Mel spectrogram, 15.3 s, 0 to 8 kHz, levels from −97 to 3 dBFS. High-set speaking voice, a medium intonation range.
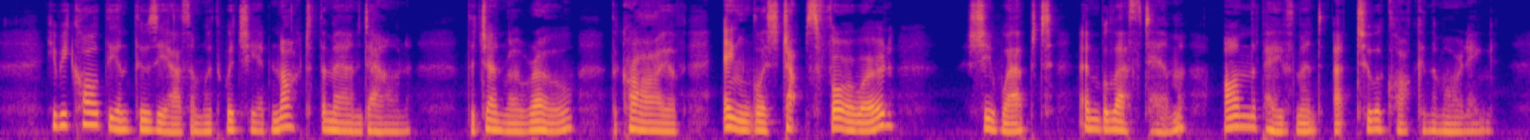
No: medium, 140 Hz; average, 3.6 semitones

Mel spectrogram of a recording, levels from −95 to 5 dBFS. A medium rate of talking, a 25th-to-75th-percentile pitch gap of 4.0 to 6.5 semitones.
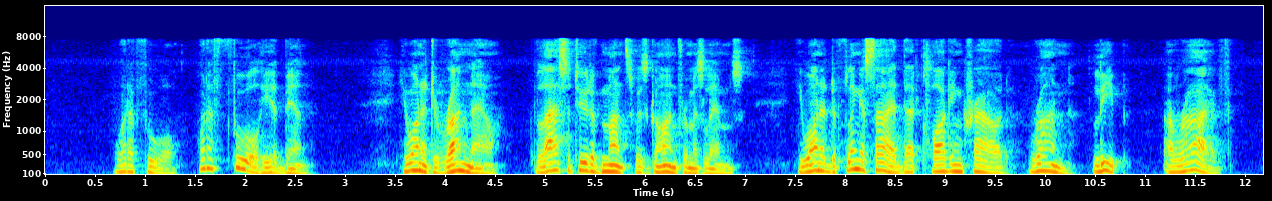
Yes: average, 165 wpm; wide, 5.6 semitones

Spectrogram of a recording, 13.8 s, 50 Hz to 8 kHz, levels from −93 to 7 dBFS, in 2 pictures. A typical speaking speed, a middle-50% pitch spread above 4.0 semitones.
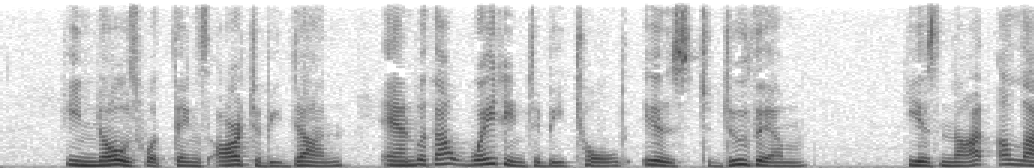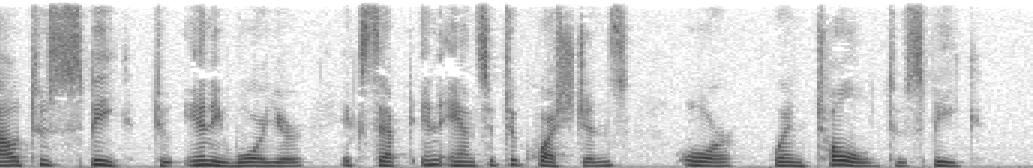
No: average, 165 wpm; average, 3.7 semitones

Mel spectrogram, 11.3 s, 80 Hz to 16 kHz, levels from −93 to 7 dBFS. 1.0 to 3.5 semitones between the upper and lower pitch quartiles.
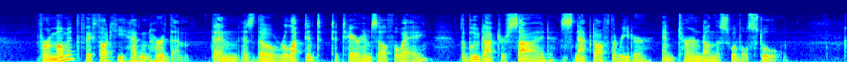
No: average, 4.5 semitones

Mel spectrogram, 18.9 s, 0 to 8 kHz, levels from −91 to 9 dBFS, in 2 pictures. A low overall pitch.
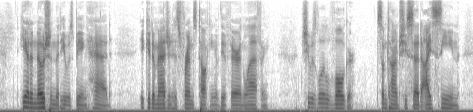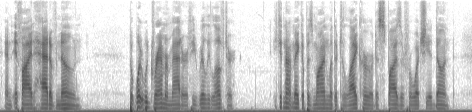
Yes: low, 105 Hz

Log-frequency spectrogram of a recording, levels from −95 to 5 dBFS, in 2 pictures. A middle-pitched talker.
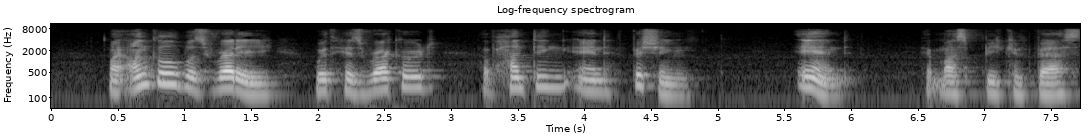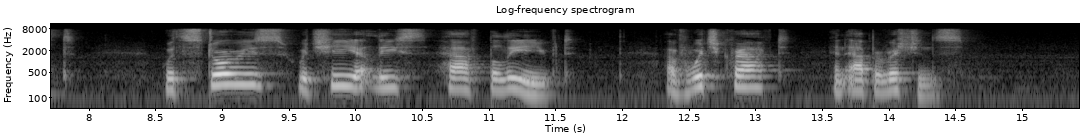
Yes: medium, 165 Hz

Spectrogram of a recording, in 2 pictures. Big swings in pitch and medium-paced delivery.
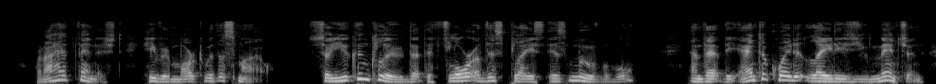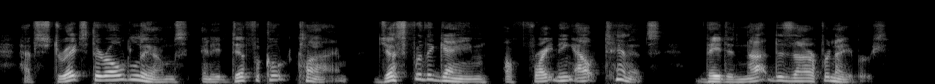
Yes: wide, 6.2 semitones; average, 160 wpm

